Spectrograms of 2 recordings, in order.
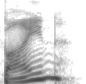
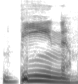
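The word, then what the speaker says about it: Biehn: How do you say his surname? Is it Bine? – Bean. Michael Bean.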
